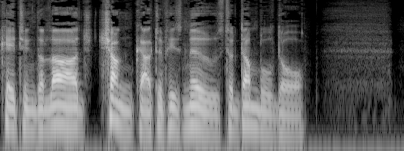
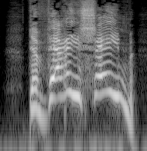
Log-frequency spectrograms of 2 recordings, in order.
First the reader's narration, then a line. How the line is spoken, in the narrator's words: said Karkaroff eagerly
